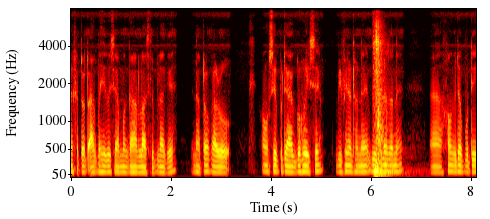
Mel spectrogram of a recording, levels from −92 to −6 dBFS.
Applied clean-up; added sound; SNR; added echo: none; Slam / Tools; 0 dB; none.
